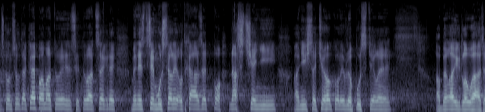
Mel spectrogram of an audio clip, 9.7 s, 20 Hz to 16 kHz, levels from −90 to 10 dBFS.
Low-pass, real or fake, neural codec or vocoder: 14.4 kHz; real; none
